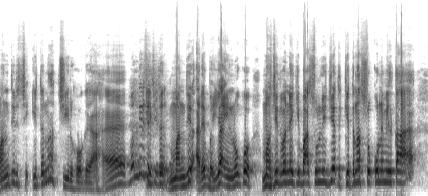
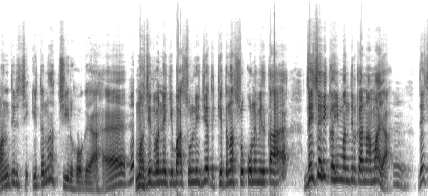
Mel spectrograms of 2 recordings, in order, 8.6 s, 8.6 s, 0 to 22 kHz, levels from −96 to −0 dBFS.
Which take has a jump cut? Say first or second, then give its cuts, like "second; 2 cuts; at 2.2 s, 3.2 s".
second; 1 cut; at 2.7 s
